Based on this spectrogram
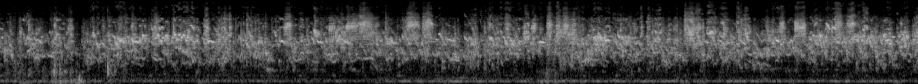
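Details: Morning chatter from a group of budgies, an unbroken wash of high chirps, chattering squawks and buzzy warbles, steady in loudness throughout, over a soft low hum.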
